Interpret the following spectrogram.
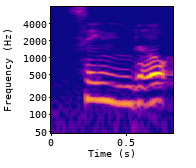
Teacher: con la Z dura, zendro e con la E chiusa, è la cenere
